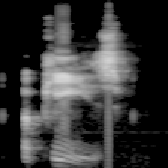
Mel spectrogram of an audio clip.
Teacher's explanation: we get this little tiny schwa vowel, and then just as we saw earlier, a nice burst here followed by aspiration.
